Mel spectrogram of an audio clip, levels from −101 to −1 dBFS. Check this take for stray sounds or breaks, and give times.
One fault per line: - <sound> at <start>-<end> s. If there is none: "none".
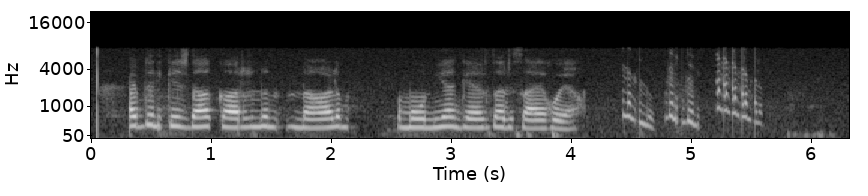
- chirp at 4.4-5.6 s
